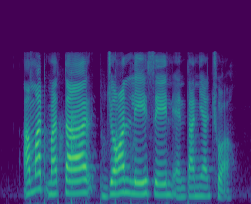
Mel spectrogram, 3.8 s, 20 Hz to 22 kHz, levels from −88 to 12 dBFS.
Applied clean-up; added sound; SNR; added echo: neural separator model SepFormer DNS4.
